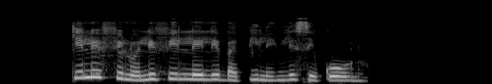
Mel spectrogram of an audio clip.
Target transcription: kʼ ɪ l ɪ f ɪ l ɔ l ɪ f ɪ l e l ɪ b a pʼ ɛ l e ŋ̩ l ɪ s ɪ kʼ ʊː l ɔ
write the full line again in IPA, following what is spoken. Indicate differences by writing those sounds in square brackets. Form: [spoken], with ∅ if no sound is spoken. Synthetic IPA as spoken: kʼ ɪ l ɪ f ɪ l ɔ l ɪ f ɪ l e l ɪ b a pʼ [i] l e ŋ̩ l ɪ s ɪ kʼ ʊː l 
